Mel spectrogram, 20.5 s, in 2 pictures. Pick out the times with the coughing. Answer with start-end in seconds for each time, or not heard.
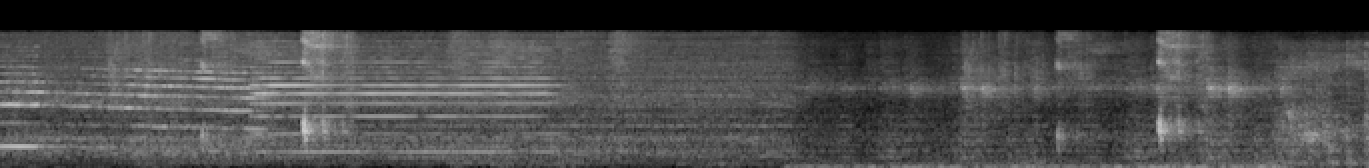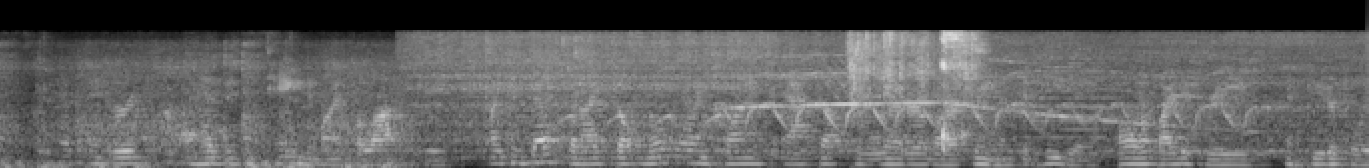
0.8-2.7, 7.2-9.1, 16.6-17.7.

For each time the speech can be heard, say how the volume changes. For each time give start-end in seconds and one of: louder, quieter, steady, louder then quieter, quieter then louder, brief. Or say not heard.
10.7-20.5 steady.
